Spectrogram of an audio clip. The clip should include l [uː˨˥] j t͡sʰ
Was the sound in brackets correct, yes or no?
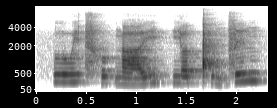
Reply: no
